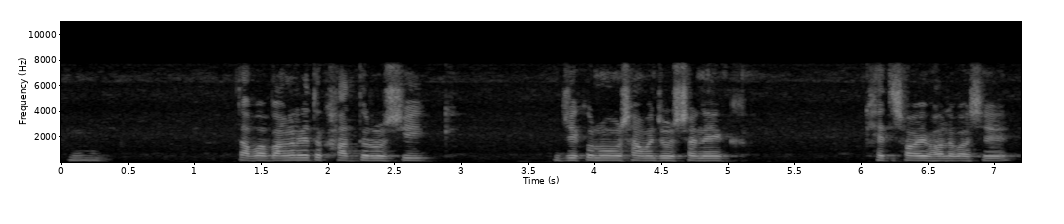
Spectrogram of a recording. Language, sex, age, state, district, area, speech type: Bengali, male, 18-30, West Bengal, South 24 Parganas, urban, spontaneous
